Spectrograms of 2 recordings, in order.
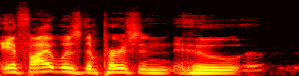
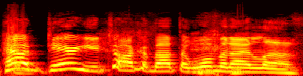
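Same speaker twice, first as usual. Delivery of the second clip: louder, raised-pitch hammed-up indignation; mock outrage; 5 semitones higher, 4 dB louder than usual. Man answering an insult to his lover, mock outrage. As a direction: defend her honour with pretend offence.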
